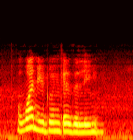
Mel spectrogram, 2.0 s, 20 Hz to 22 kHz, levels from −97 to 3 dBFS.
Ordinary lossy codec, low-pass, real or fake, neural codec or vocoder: none; 7.2 kHz; fake; autoencoder, 48 kHz, 32 numbers a frame, DAC-VAE, trained on Japanese speech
